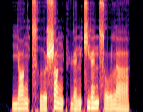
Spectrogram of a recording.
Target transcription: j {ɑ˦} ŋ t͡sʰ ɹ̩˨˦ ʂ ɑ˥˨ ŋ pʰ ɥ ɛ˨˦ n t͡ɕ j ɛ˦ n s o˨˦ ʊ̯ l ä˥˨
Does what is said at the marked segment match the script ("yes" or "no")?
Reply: yes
